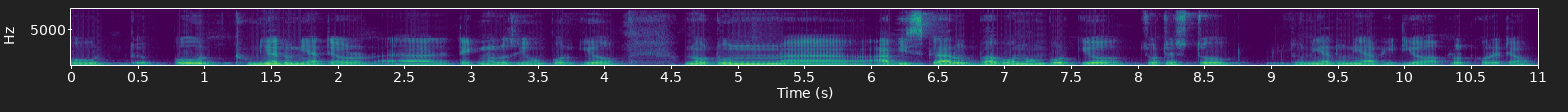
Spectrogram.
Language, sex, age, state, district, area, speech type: Assamese, male, 45-60, Assam, Goalpara, rural, spontaneous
